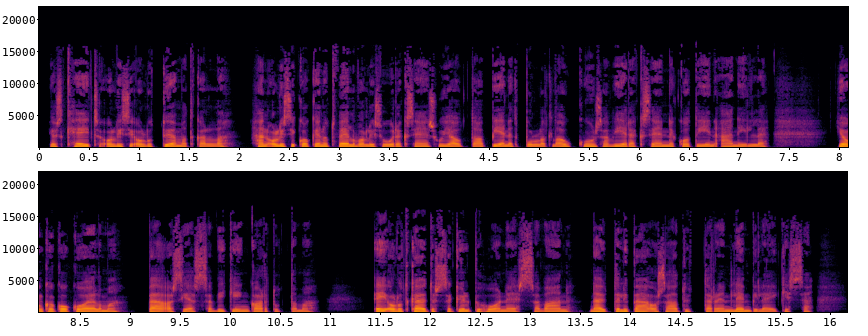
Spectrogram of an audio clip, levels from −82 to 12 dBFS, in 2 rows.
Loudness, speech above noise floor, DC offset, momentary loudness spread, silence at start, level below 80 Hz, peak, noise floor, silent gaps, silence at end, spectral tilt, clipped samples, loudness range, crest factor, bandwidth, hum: -18 LUFS; 40 dB; under 0.1%; 8 LU; 0.1 s; -62 dBFS; 0 dBFS; -57 dBFS; none; 0.35 s; -6 dB/octave; under 0.1%; 2 LU; 18 dB; 15.5 kHz; none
